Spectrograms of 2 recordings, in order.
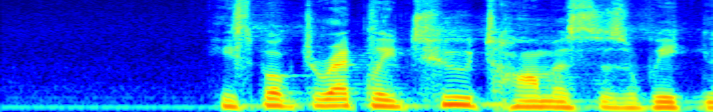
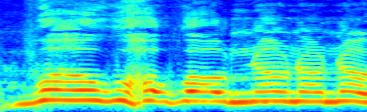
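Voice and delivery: much higher, louder whoa; alarmed refusal; 12 semitones higher, 5 dB louder than usual. Retold or imitated. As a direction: stop them in panic. Paul refuses worship.

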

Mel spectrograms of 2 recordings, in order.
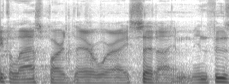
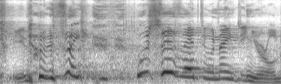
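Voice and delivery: laughing at himself, pitched way up; 12 semitones higher, 5 dB louder than usual. Real, not acted. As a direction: crack up mid-sentence at yourself. Laughing at own sentimentality.

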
